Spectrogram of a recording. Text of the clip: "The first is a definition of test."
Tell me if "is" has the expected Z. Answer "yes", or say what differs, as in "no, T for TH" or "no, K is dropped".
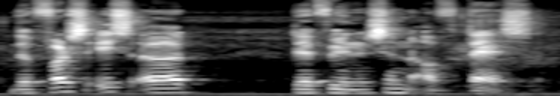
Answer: no, S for Z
